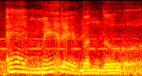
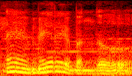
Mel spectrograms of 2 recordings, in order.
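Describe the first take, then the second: Both takes have the same delivery.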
